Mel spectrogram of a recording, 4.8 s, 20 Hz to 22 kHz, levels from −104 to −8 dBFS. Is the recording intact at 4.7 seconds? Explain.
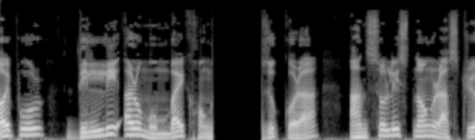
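Yes, the speech at 4.7 seconds plays through cleanly, with no dropout, click, distortion or other fault audible at that moment.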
